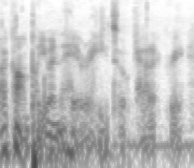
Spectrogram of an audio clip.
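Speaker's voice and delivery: fast, breathy whisper to yourself; quick conspiratorial whisper; whispered aside. Real, not acted. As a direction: mutter the verdict under your breath.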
